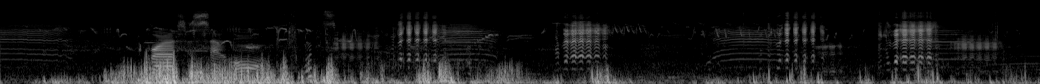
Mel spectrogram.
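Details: Zwartbles ewes and lambs on a regenerative farm in County Kilkenny, Ireland, out in a sunny field with a cool breeze, lambs lying together; several harmonic, wavering bleats in overlapping bursts over low wind rumble, with a person's voice nearby.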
